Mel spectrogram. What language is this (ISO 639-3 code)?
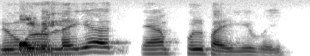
guj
